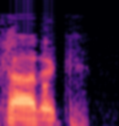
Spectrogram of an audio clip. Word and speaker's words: Kotick: Is it just me, or is it every time Bobby how do you pronounce his name? – Bobby Kotick.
